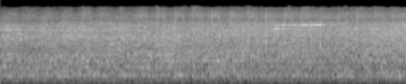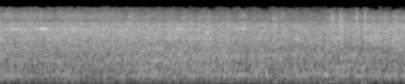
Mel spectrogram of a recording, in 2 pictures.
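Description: A small steam train chugs and rattles along its track.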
